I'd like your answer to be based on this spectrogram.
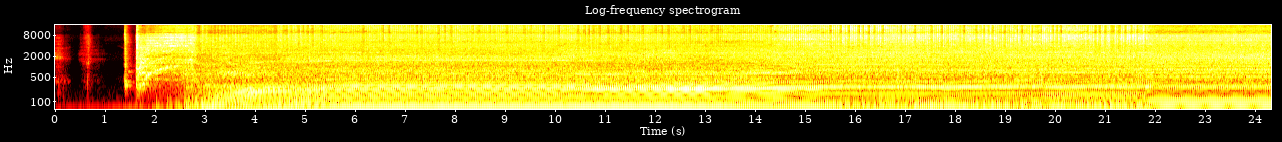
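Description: A generator converted with a gas kit cranks and fires up after a brief rattle, then settles into a loud, steady, close-up engine drone running on gas.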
